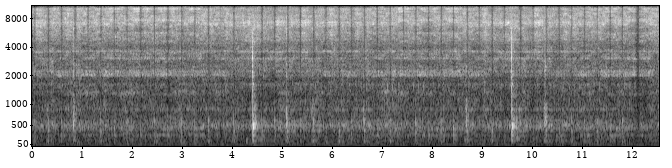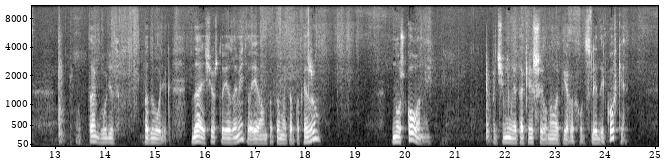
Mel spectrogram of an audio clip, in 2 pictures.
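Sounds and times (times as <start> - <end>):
knife rasping on abrasive: 0.0 - 12.6.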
